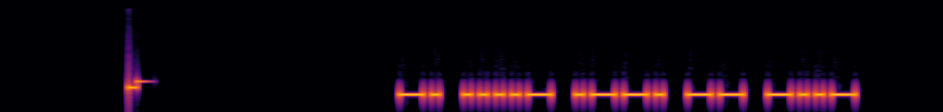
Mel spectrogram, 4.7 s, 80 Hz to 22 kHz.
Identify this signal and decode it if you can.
Morse code, heard as a keyed tone, about 28 wpm, 700 Hz. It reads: N4PMX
